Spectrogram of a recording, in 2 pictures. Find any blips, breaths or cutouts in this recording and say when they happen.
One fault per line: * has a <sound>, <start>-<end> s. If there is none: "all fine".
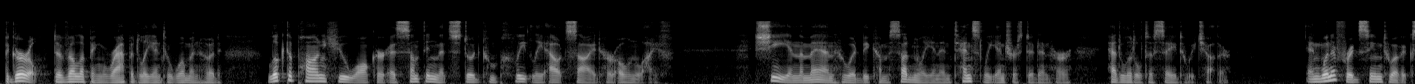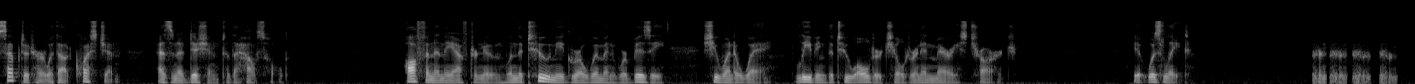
* has a laugh, 27.3-28.1 s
